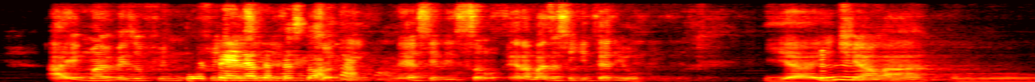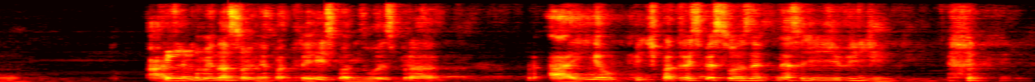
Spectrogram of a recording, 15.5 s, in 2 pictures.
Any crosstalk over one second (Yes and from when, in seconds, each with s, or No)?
Yes, from 1.4 s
